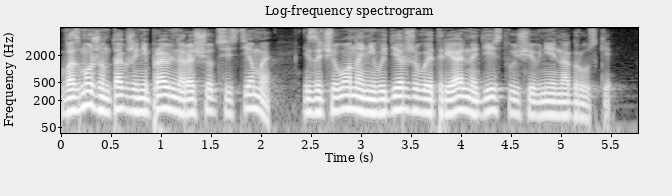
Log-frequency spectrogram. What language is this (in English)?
Russian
